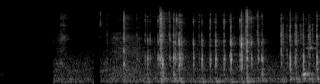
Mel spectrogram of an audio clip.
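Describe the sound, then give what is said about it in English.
Rapid, irregular clatter of keys being typed on a computer keyboard over a faint background hiss, with no one speaking. “We can no. hear you typing.”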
